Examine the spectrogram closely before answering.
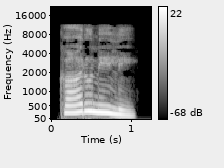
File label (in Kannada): "ಕರ್ನಲ್ಲು", Kannada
